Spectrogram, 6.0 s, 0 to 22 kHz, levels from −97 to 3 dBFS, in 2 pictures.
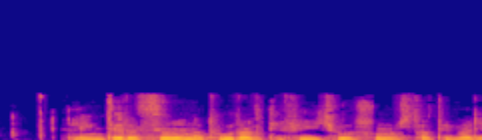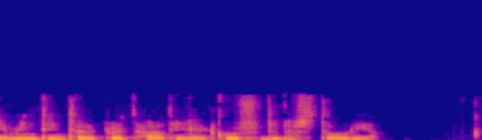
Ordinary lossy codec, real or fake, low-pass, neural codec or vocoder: MP3, 32 kbps; fake; 7.2 kHz; codec, 16 kHz in and 24 kHz out, 2.2 kbps, FireRedTTS-2 codec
